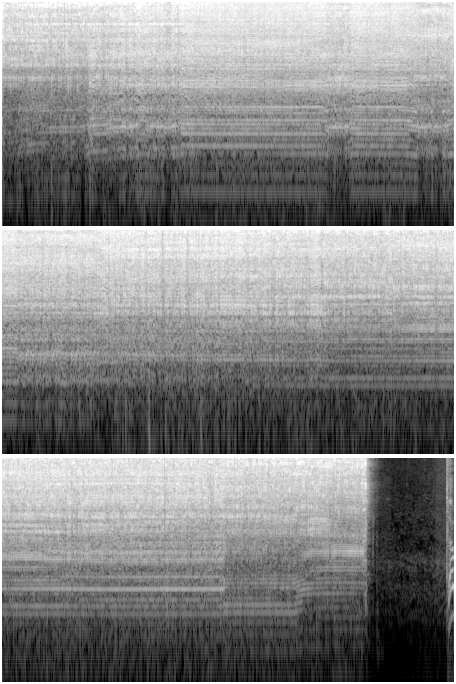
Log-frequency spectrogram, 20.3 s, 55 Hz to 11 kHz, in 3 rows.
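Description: A Makita high-torque impact driver sinks a 300 mm screw into wood, a loud continuous hammering buzz whose pitch shifts as the screw bites, running for most of the clip before stopping abruptly near the end.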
